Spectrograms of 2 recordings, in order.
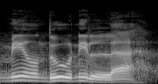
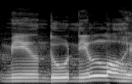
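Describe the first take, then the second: First: The l sound in Allah is light. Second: The l sound in Allah is heavy. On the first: The speaker calls it right. "tipis aja" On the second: The speaker calls it wrong. "Jangan Allahnya ditebalkan"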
